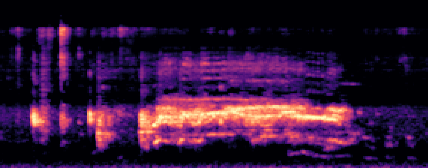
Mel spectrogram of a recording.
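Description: A rooster crowing once, a loud drawn-out call of about two seconds starting about a second and a half in.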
